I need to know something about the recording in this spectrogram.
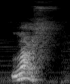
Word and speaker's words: laugh: Es laugh. La pronunciación es laugh, sin embargo la escritura no es con F, es con GH.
